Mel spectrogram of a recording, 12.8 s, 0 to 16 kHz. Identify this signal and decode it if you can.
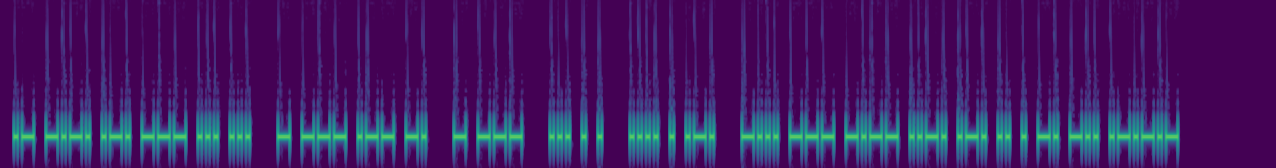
Morse code, heard as a keyed tone, about 32 wpm, 700 Hz. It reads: ACROSS TOWN TO SEE HER BOYFRIEND.
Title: Sentences from Top 1000 Words - Review Part 6 - 30wpm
